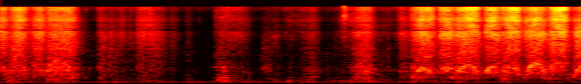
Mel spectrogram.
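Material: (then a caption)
Fabric. A long-handled pink-and-blue bristle brush scrubs back and forth in long rubbing strokes across a large woven rug lying flat on the floor, wet with foam. The result is a bright, wet, scratchy hiss of bristles swishing through the soapy fibers. It is loud at the start, softer through the middle, and builds to steady, louder scrubbing at the end.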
